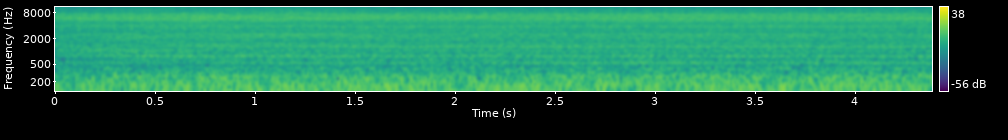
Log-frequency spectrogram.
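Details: 1999 Ford Ranger 4.0 V6 petrol after replacing the idle air control valve and battery-disconnect relearn: smooth, even idle with steady low rumble, no surging; before, erratic up-and-down idle and hard cold starts.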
